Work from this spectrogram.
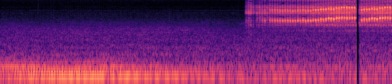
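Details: Singing Gampsocleis katydid in captivity: after quiet low hum, an abrupt shrill, dry buzzing trill begins and continues, briefly breaking once near the end.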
